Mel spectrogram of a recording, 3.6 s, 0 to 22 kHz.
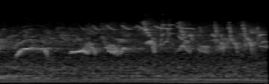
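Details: Male common blackbird in Zagreb, Croatia, at Jarun or Prečko, April–May 2022, giving low mellow fluted whistles that break into a squeaky, rapid twittering flourish of high notes.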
